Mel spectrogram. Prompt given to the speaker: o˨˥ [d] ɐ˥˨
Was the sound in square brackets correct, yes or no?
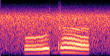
yes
